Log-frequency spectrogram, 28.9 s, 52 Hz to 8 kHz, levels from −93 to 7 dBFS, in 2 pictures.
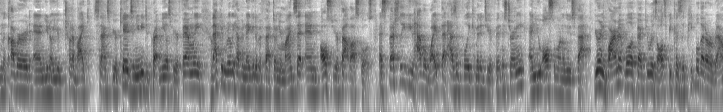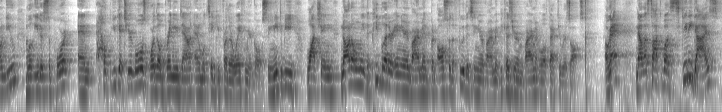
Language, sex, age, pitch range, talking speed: English, male, 20-39, 125-150 Hz, 280 wpm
